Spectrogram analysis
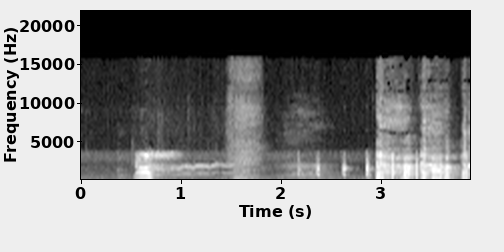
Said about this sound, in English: That made me cough.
